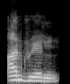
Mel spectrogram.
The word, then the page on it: unreal: Indian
